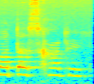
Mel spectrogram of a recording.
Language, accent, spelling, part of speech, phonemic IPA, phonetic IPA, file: Armenian, Eastern Armenian, պատասխանել, verb, /pɑtɑsχɑˈnel/, [pɑtɑsχɑnél], Hy-պատասխանել.ogg
- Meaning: to answer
